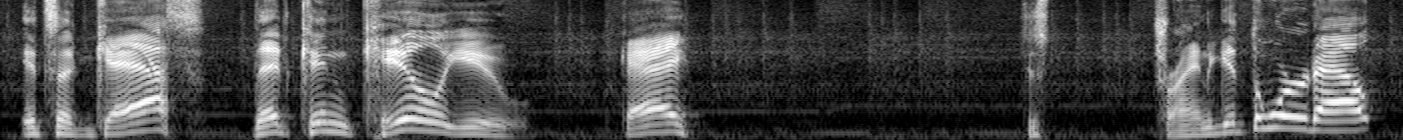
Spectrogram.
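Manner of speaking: ordinary talk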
